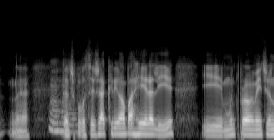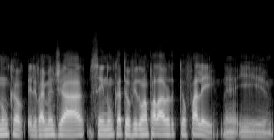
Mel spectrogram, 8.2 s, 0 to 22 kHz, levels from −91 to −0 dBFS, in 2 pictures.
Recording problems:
muffled; very; fading above 3.5 kHz

